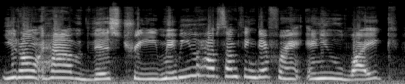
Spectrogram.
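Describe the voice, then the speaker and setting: A woman in her forties speaks at normal speed in a high-pitched voice as she hosts a casual livestream craft demo on card-making. She's chatty and rambling, gushing about how cute things are.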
